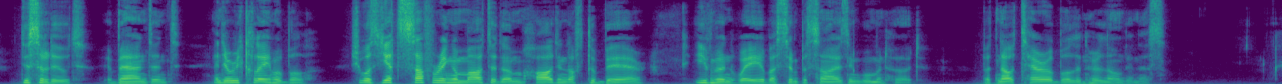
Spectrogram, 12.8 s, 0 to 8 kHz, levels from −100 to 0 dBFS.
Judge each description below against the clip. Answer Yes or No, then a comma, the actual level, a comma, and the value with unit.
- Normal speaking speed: No, slow, 120 wpm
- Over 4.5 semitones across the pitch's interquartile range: No, average, 4.1 semitones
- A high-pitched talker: No, medium, 145 Hz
